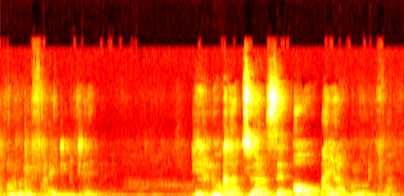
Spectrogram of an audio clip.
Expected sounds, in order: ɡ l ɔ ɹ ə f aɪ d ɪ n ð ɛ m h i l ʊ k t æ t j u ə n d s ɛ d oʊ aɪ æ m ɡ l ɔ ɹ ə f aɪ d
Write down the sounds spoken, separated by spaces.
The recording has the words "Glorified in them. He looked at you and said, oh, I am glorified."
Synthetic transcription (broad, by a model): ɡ l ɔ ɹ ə f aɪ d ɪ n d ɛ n h i l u k ɑ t j u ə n s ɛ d oʊ aɪ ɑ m ɡ l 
